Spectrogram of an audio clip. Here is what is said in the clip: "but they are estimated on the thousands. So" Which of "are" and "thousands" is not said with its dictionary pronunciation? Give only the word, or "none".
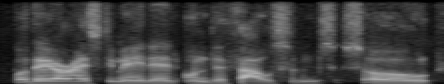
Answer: none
